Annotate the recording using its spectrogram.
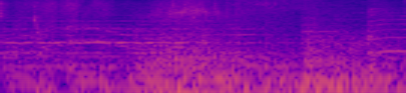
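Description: Cartoon background music with a rushing sound effect that swells up about a third of the way in and carries heavy low rumble.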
